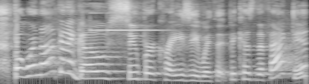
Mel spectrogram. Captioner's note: bell chimes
